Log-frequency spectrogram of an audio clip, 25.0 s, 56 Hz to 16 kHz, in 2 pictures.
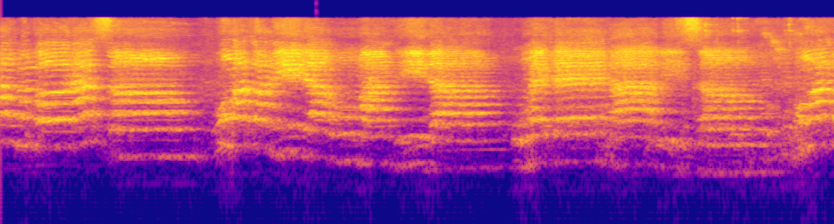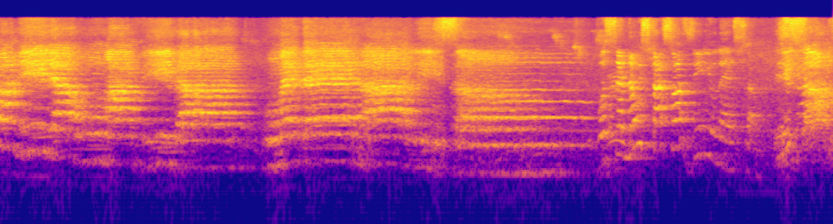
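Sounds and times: young voices singing as choir: 0.0s - 21.8s, 24.0s - 25.0s.

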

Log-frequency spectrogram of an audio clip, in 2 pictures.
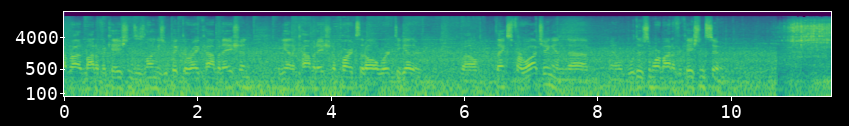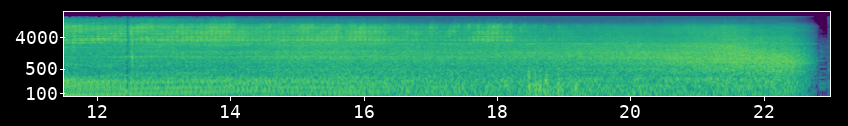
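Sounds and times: road traffic noise: 0.0s - 22.9s
car engine running: 10.3s - 20.5s.

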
